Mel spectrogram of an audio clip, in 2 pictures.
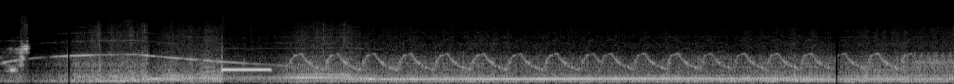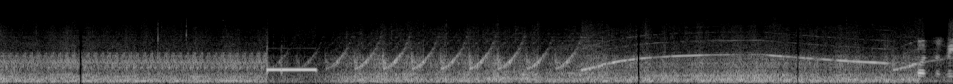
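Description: Police car siren on a pursuing Dodge Charger patrol car, heard from inside the car over engine and road noise. It cycles from a slow rising-and-falling wail to a fast yelp of about three or four sweeps a second and back to the wail, with a short beep at each switch, about two seconds in and again about twelve seconds in.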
